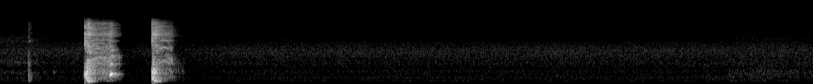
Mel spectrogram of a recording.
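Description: A person coughing twice in quick succession about a second in, followed by faint room hiss.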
